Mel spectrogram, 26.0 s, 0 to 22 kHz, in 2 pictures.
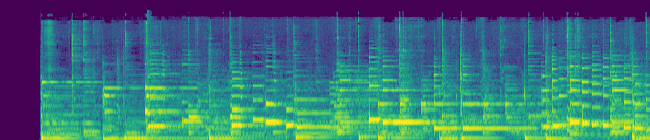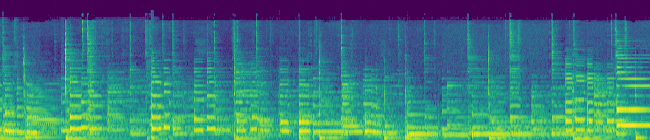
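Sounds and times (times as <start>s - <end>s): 
jazz bossa music: 0.8s - 25.9s.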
